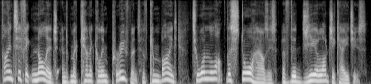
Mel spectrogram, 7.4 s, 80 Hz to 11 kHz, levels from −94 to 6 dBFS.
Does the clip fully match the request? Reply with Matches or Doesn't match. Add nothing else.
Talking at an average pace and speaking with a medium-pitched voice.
Doesn't match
